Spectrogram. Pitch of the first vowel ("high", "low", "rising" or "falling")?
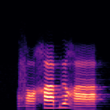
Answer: low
